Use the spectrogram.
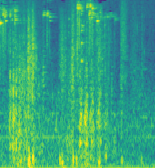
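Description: A horse in Zelda: Breath of the Wild, one with a brightly glowing mane, gives quick faint hoof clops in a short uneven rhythm, fairly soft and close.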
